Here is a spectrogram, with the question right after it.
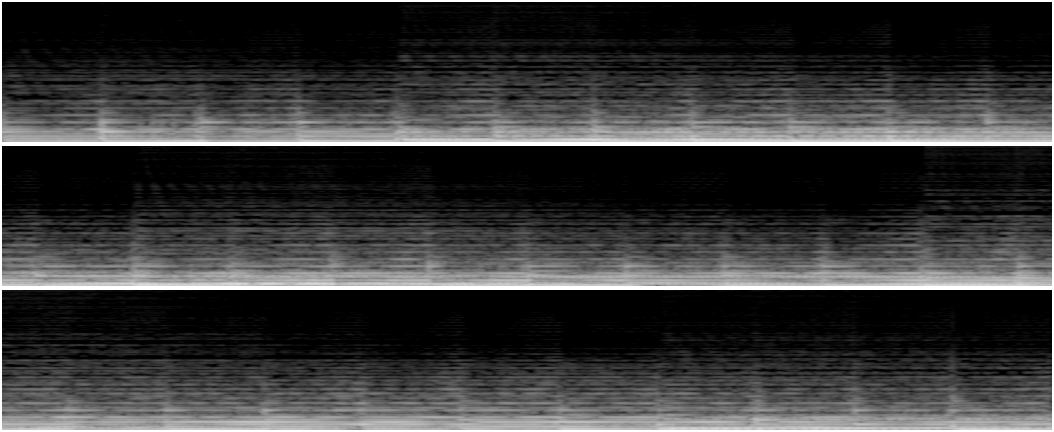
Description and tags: atmospheric-loop
atmosphere, dream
